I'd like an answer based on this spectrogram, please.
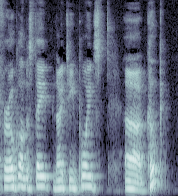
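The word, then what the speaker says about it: Kunc: Kunk, I think that's how you say his name, K-U-N-C, Kunk from Iowa State.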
